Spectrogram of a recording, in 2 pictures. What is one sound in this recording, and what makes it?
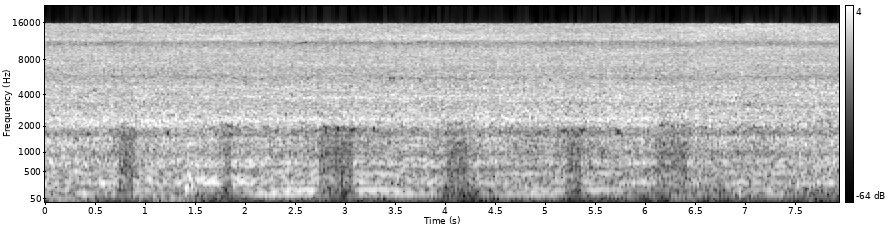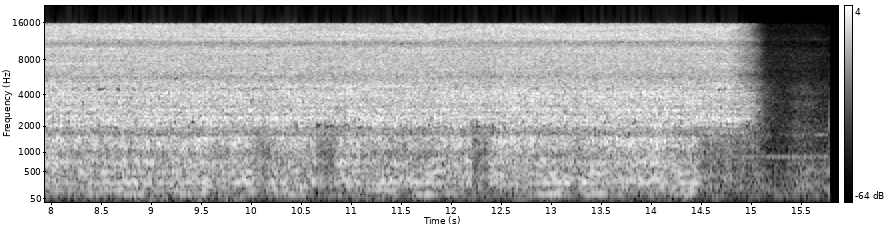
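A laser cutter's fan roars steadily.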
